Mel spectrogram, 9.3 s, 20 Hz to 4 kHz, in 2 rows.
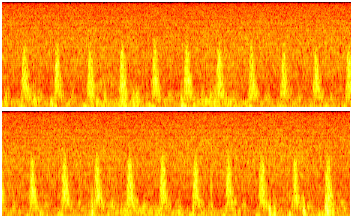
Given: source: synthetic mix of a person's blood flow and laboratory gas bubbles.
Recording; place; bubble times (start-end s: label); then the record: Doppler ultrasound of blood flow; subclavian vein
7.42-7.46 s: bubbles
From the record:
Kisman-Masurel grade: 111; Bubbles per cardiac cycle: 1 to 2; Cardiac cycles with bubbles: 1 to 10%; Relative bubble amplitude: barely perceptible (0.100 to 0.250); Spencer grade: 1 (occasional bubble signal discernible with the cardiac motion signal, with majority of cardiac periods free of bubbles); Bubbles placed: anywhere in the cardiac cycle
